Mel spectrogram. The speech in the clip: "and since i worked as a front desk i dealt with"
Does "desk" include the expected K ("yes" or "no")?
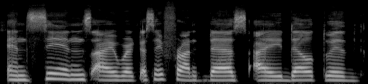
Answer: no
